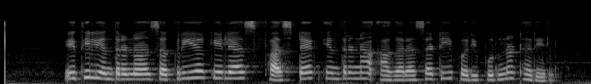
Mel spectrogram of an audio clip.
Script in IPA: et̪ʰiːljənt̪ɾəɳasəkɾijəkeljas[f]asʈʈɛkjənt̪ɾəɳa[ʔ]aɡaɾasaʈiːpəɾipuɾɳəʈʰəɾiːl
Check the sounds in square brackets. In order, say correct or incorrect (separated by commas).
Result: correct, correct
